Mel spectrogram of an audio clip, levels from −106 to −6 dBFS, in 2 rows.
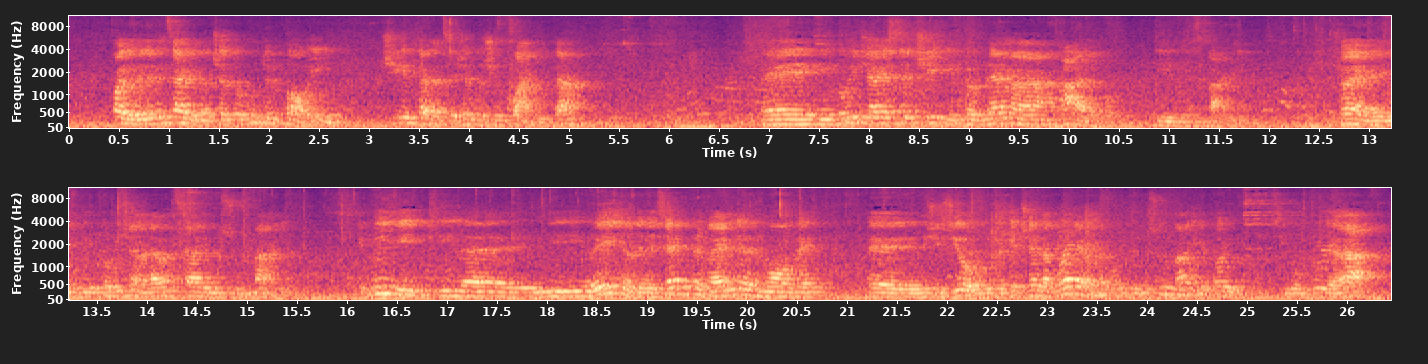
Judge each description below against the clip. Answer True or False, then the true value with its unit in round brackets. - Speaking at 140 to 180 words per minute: False (115 wpm)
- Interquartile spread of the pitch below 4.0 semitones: False (5.1 semitones)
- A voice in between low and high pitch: False (130 Hz)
